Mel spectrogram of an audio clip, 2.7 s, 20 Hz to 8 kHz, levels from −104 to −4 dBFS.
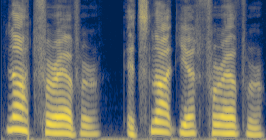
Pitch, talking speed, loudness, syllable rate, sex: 175 Hz, 180 wpm, -15 LUFS, 4.3 syllables/s, male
